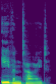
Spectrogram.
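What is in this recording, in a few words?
"eventide", British English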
